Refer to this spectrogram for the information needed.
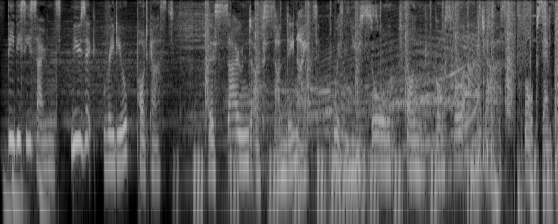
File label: imaging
